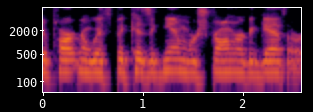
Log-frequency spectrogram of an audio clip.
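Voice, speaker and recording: Bright and sharp in tone, a woman speaks at a fairly low pitch and a fairly quick pace with an Arkansas accent. The background is quiet. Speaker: parent advocate. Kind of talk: panel presentation.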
